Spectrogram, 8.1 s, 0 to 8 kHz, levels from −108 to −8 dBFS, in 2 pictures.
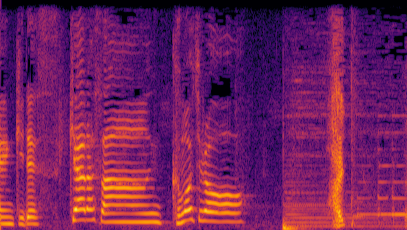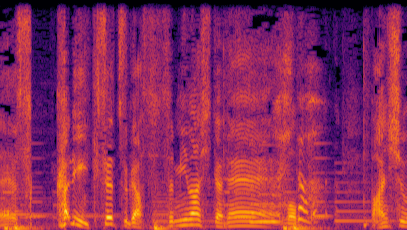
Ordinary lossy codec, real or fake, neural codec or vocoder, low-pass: none; real; none; none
